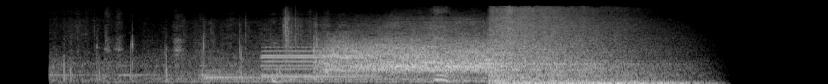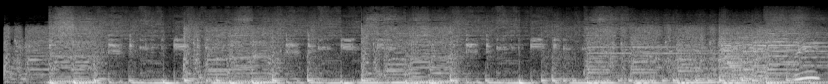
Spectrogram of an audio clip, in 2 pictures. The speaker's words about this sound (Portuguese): Juranch, tem vinheta hoje ou não tem, cara? Tem, hoje a vinheta é de outro mundo. Roda e você cai.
